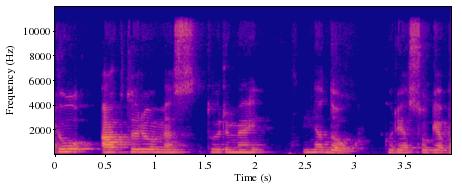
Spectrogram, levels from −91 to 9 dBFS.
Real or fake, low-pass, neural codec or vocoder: real; 10.8 kHz; none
